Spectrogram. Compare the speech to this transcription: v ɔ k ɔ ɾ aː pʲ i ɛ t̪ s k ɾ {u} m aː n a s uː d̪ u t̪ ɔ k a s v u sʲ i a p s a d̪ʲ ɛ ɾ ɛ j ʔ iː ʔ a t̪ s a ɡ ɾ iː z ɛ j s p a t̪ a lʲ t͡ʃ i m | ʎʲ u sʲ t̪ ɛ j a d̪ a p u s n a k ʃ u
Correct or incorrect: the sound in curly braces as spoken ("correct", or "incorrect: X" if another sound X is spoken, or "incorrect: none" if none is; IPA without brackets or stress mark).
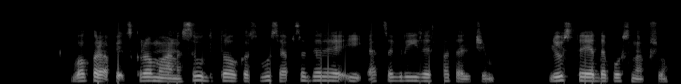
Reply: incorrect: ɔ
